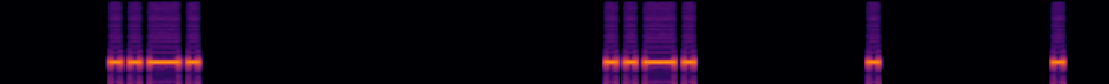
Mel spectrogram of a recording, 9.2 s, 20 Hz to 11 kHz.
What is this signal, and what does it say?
Morse code, heard as a keyed tone, about 15 wpm, spaced as for 5 wpm, 800 Hz. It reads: F FEE
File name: F and L / F and L mp3 / F and L Prefixes 3x2 Twice @5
